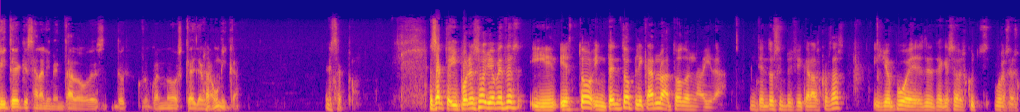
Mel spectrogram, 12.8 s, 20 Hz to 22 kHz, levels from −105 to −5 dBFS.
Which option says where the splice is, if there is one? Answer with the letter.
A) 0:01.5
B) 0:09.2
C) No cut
A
